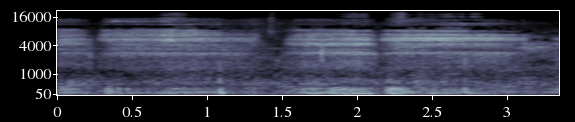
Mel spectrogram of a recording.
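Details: A 4-month-old Cane Corso puppy asleep, snoring in short rough throaty breaths with a low gurgling rattle.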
